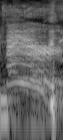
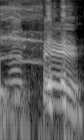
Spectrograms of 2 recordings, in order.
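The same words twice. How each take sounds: First: Said in the usual way. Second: Playful shout. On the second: Real, not acted. Reversing own verdict, shouting. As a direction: shout the correction.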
